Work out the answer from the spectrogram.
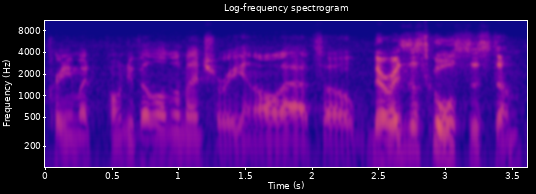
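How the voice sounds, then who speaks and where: A man's voice: medium pitch, fast talker, fairly bright tone, lo-fi sound. A man giving casual, joking reaction commentary alongside a story reading.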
